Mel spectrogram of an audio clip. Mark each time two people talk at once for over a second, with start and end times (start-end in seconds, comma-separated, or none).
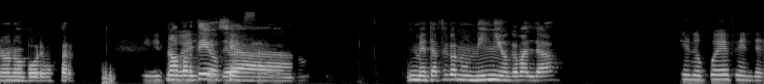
1.6-2.9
